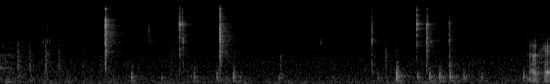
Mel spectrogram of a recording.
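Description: Small plastic parts click as they are handled.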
